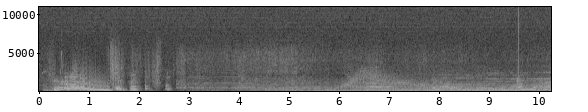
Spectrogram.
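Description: A few loud, wavering cries in the first two or three seconds, then a low, buzzing drone of held tones from an eerie horror-film score that swells gradually and holds.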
